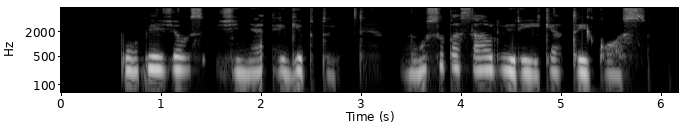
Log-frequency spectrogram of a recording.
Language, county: Lithuanian, Utena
